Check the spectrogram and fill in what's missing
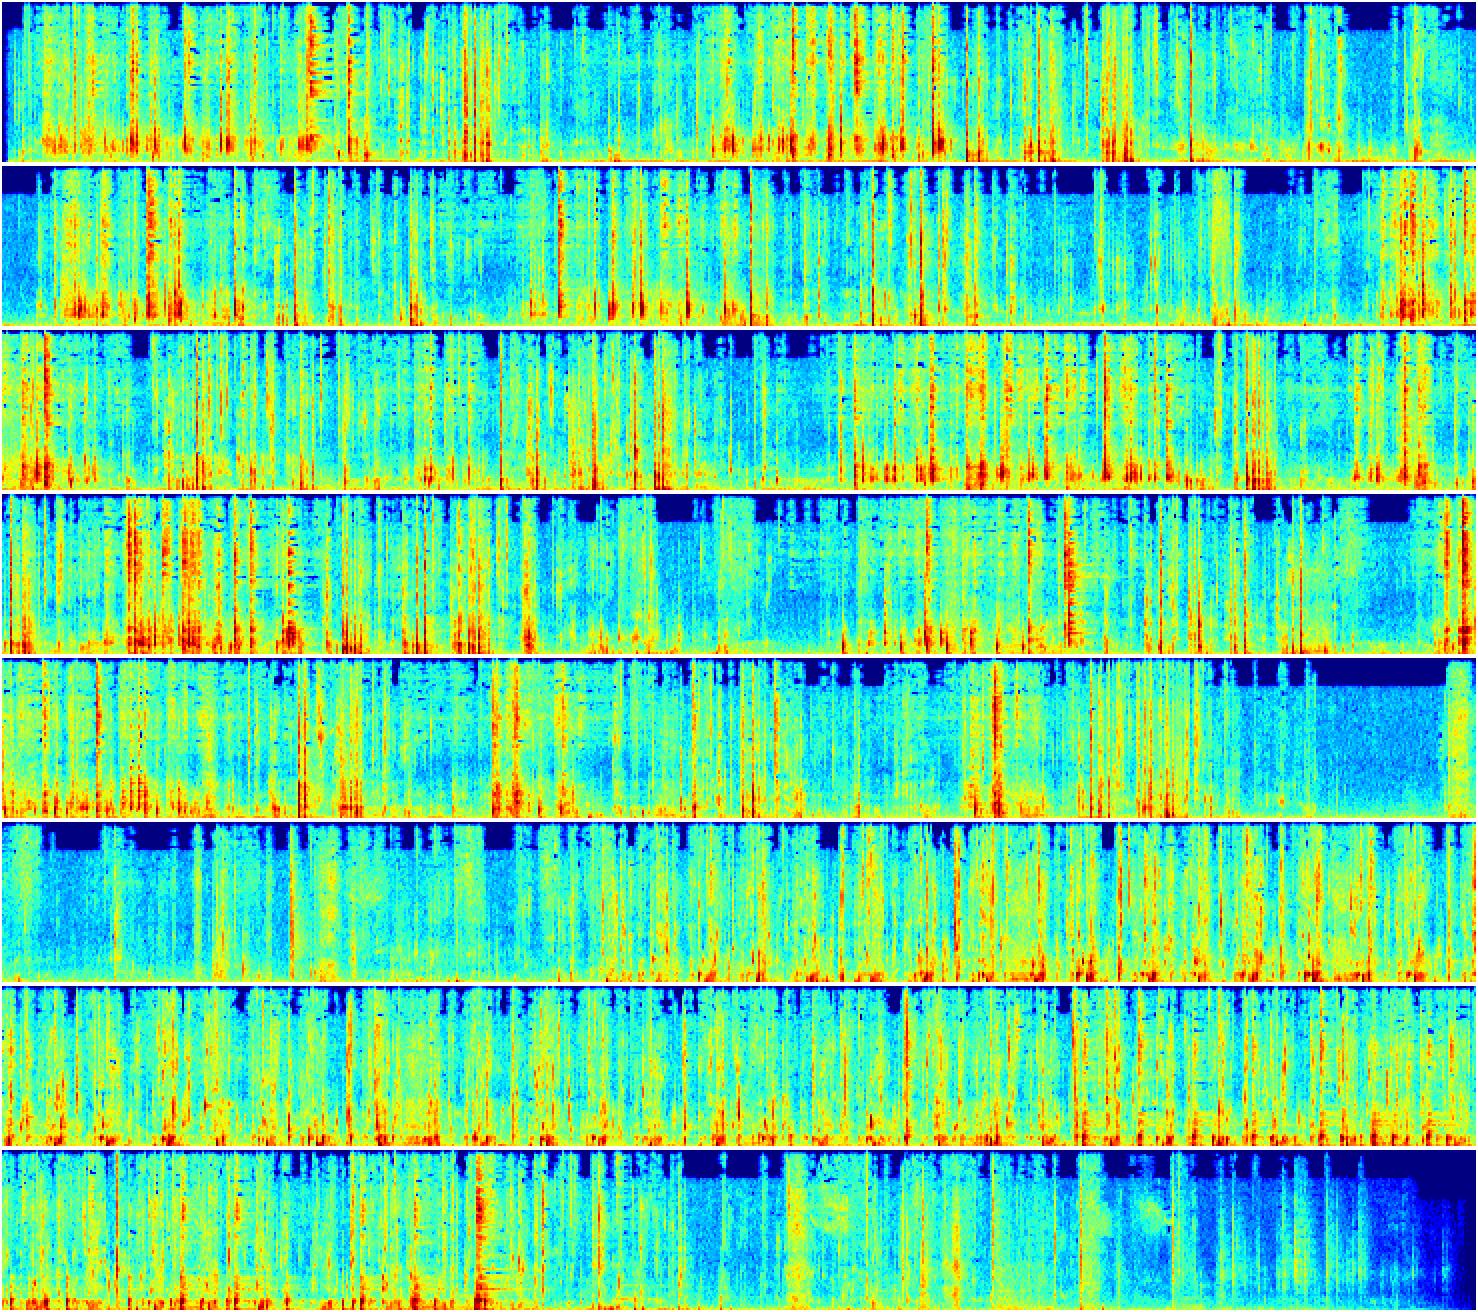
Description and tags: eating and drinking dog
drinking, eating, drink, slurping, dog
